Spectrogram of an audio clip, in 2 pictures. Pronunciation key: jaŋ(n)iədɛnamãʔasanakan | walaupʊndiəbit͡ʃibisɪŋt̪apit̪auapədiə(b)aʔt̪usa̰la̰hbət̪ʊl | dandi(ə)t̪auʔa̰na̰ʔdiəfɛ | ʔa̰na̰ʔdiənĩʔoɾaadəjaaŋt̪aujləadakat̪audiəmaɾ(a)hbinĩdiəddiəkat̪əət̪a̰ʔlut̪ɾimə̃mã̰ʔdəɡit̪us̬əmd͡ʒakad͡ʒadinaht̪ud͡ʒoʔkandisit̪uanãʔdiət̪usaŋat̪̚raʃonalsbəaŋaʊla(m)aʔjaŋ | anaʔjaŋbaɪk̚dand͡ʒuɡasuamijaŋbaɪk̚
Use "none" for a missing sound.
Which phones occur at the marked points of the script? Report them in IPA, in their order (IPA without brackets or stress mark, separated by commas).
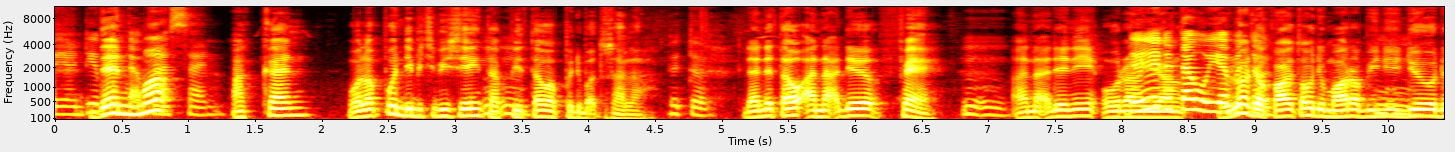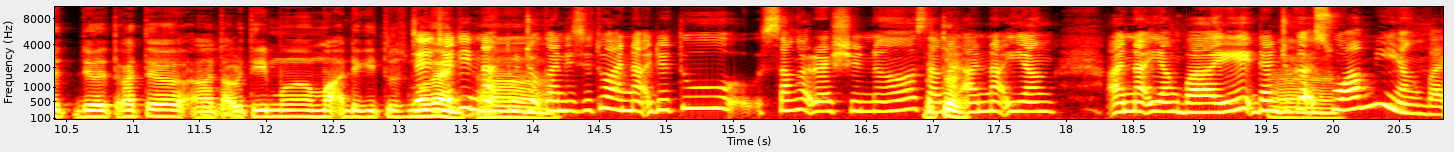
d, b, ə, a, n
